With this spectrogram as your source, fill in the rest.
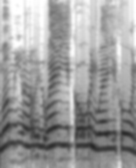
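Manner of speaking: put-on very high, shouting small boy voice. A mother recalls her three-year-old calling after her down the stairs; imitating Joseph shouting. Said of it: "he's shouting".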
